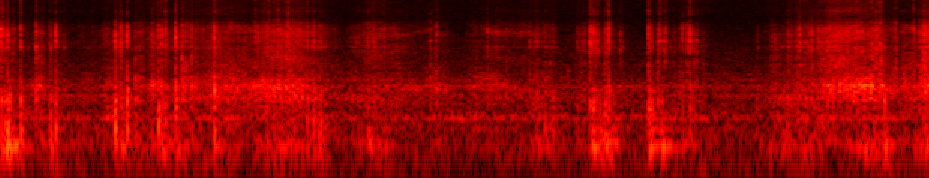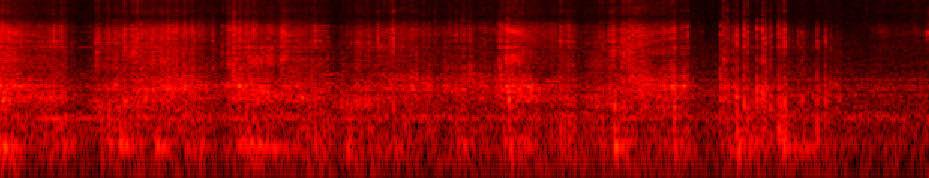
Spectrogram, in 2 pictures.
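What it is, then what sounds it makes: Plastic bottle. A tall, hollow, ridged pink plastic bottle held up close is tapped and scratched with long dark-painted fingernails. Quick taps mix with bursts of bright, crinkly plastic scratching that swell and fade over the clip, leaving little low end.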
